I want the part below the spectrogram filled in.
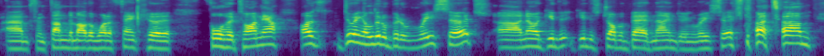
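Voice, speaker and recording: A man's voice: a little high, lively intonation, fairly quick, a little mellow. A man hosting an interview, asking long rambling questions full of ums and restarts. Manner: hesitant, many ums and restarts, chuckles. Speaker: interview host.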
